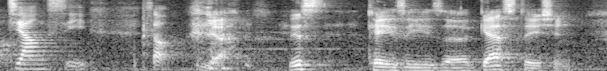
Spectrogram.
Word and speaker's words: Jiangxi: And if you guys can't pronounce the location, it's called Jiangxi.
